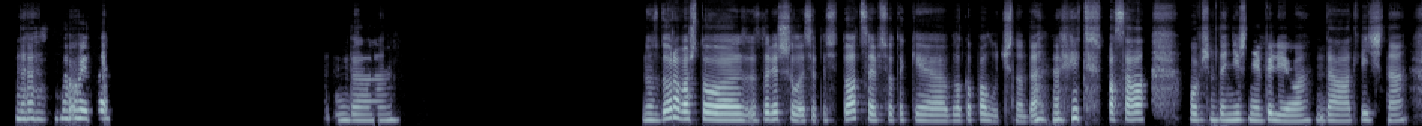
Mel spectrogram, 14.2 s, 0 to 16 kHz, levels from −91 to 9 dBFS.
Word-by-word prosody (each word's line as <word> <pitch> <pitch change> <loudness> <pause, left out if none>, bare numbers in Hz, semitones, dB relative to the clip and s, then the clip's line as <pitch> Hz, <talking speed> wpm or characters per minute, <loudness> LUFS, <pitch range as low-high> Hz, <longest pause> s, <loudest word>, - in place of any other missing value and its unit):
Да. 220 -1 -2
Но 240 +2 -1
это 235 0 +2 2.3
М-да. 185 0 -5 2.5
Ну, 195 - -1
здорово, 225 +2 +5
что 195 -3 +6
з 185 +1 -5
завершилась 205 -4 +1
эта 190 +2 -9
ситуация 210 +1 +2
всё-таки 185 -2 -3
благополучно, 180 -2 -3
да. 180 +7 0 0.2
Ведь 255 - +3
ты - - -1
спасала, 210 -1 +3 0.4
в 195 - -3
общем-то, 190 0 -1
нижнее 190 -1 0
белье. 175 -1 0
Да, 175 -2 -2
отлично. 185 +1 -3
195 Hz, 95 wpm, -23 LUFS, 185-210 Hz, 2.5 s, что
